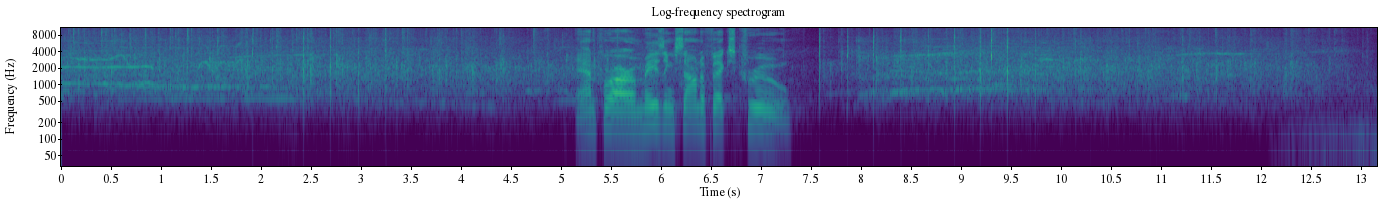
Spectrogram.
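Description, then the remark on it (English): Sustained audience applause for the actors of an audio drama performed for a live audience in Phoenix, Arizona, fills the whole clip, a dense steady wash of many hands clapping, briefly interrupted midway by a voice speaking over it before the clapping resumes and fades. “Can you get one more applause for these wonderful actors?”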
